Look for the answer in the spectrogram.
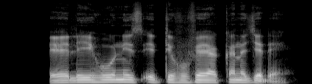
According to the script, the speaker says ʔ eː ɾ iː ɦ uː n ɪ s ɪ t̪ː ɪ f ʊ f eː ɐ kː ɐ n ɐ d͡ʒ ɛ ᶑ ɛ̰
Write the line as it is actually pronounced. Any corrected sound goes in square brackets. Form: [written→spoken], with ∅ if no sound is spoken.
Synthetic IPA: ʔ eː [ɾ→l] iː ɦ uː n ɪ s ɪ t̪ː ɪ f ʊ f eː ɐ kː ɐ n ɐ d͡ʒ ɛ ᶑ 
